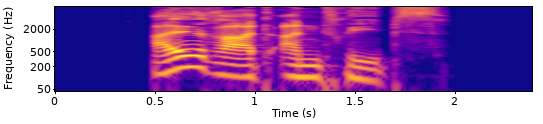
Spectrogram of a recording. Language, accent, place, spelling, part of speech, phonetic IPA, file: German, Germany, Berlin, Allradantriebs, noun, [ˈalʁaːtˌʔantʁiːps], De-Allradantriebs.ogg
- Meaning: genitive of Allradantrieb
